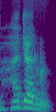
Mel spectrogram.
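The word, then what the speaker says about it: حجر: रक आपने पता है इस पर सुकून लगाया था ना हजर पड़ा था यहां प सुकून नहीं है यहां पर जबर है तो हजर हजर प्रॉपर चेक करो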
